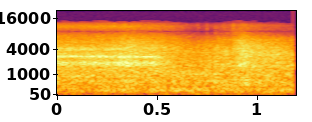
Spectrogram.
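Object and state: Nothing is struck.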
